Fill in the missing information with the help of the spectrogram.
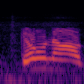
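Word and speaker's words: Domhnall: Donal Gleason is how you pronounce it. It's weird because there's an H and an M in there.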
